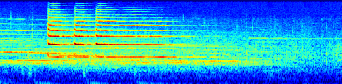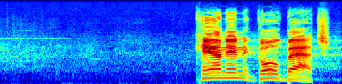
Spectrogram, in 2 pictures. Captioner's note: cheers and applause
